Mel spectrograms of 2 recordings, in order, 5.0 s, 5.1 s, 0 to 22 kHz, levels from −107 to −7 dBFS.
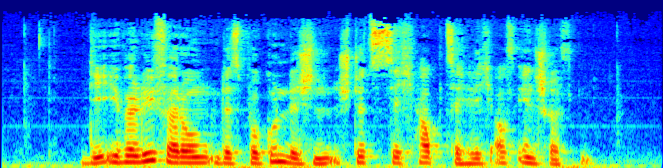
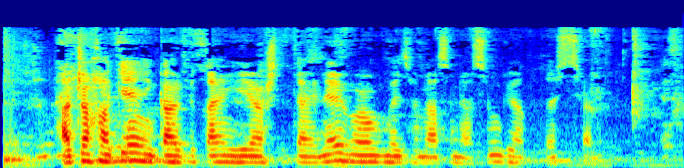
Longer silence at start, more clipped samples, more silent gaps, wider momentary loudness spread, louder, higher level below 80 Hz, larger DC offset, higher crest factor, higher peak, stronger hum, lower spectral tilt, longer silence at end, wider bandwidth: first, 0.2 s vs 0.05 s; neither; neither; second, 10 LU vs 20 LU; about the same, -22 LUFS vs -23 LUFS; first, -46 dBFS vs -56 dBFS; neither; second, 16 dB vs 24 dB; second, -6 dBFS vs 0 dBFS; neither; about the same, -6 dB/octave vs -5.5 dB/octave; first, 0.5 s vs 0.05 s; first, 14.5 kHz vs 11.5 kHz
